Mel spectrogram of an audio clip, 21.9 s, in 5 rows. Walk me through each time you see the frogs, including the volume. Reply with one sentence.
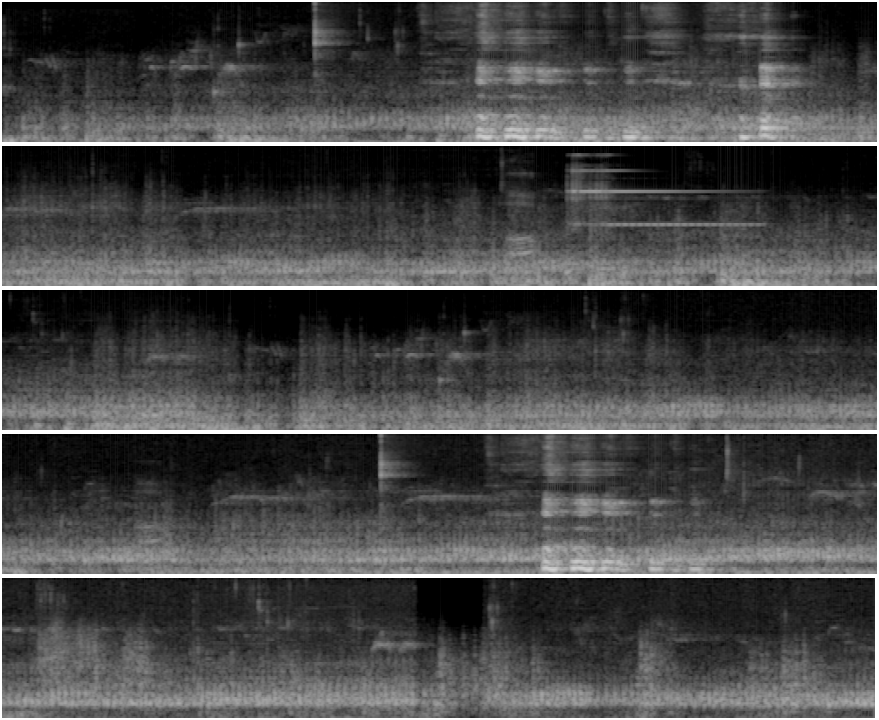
The frogs can be heard from 0.0 to 21.8 s, getting louder.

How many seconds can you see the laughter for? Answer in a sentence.
The laughter can be heard for 4 seconds in total.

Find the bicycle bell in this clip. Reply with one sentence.
The bicycle bell can be heard from 7.2 to 8.2 s.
